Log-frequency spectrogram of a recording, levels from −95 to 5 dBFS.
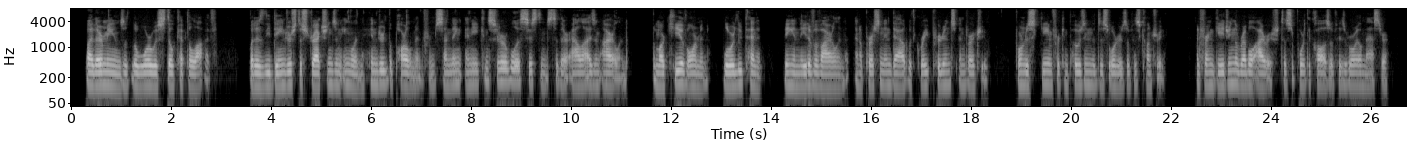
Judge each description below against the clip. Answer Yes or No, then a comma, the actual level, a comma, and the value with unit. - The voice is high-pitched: No, low, 130 Hz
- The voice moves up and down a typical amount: No, narrow, 1.3 semitones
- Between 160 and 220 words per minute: Yes, average, 165 wpm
